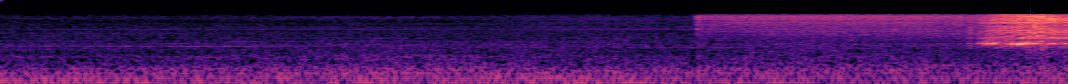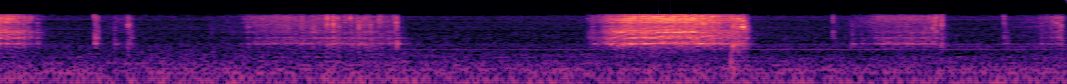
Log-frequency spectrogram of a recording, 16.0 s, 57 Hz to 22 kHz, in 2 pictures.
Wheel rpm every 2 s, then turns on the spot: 0, 0, 0, 20, 10, 10, 40, 10.
10-12 14-16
